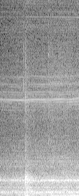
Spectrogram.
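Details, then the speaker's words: Newly installed wall-mounted gas tankless water heater with stainless steel heat exchanger, first fire-up at low water flow: a light ignition click, then a soft steady burner rumble and fan hum. Normal low-fire operation. "What this will do is it will fire very low, and as flow increases, you can hear it getting louder as more and more burners light. So if it's only a very little bit of flow, it will only fire at low rate."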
